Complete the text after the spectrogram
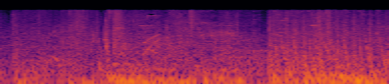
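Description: A game weapon fires in rapid bursts.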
